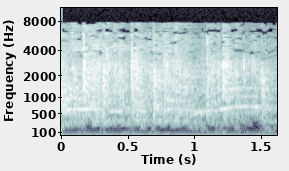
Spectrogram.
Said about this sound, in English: Oh, let's clap our hands and shout hallelujah to the Lord.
